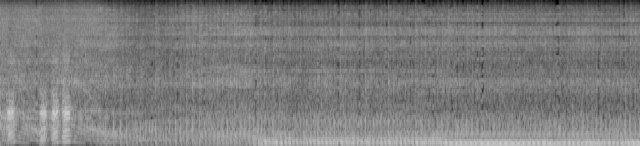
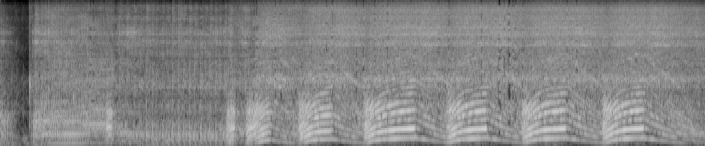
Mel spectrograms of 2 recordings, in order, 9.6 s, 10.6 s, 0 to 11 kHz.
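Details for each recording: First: Stihl MS250 chainsaw after carburetor cleaning, adjusting low mixture screw: screams high, then revs sag and stutter as it goes too lean past peak; backed to peak then about half to three-quarter turn richer. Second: Stihl MS250 chainsaw after carburetor removal, cleaning and adjustment; starts quickly then revs cleanly up and down about once a second, climbing crisply without bogging or stumbling; runs much better than before.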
